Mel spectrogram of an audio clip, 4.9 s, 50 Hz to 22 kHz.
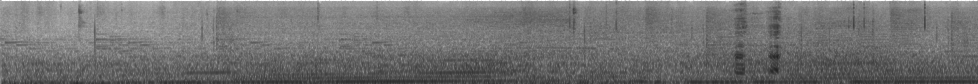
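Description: A Honda Civic Type R engine revs hard toward 9,000 RPM, loud and close, its pitch climbing steadily before dipping briefly and holding high again.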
